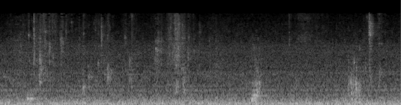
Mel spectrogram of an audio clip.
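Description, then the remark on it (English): Someone drinks spring water in the morning, with a few soft wet gulps and slurps scattered over a steady low background rumble. No one speaks. “Also, I don't want to carry this water with me because it's heavy.”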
